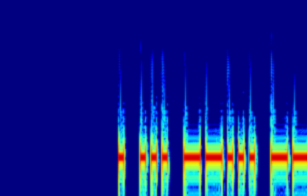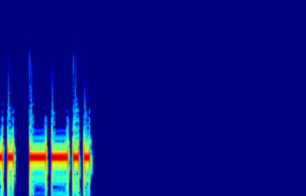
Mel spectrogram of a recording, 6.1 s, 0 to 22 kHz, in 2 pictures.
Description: Morse code, heard as a keyed tone, about 22 wpm, 700 Hz. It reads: ES7GZ
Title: DXCC-100 Call Signs - 5 Characters - Repeated 2x - 22wpm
